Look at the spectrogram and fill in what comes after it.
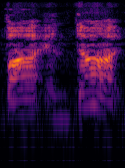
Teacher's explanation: the sounds ba and da do not come with a burst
